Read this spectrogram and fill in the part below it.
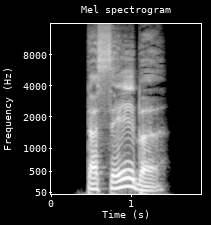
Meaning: nominative/accusative singular neuter of derselbe
- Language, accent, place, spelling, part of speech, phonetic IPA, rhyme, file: German, Germany, Berlin, dasselbe, pronoun, [dasˈzɛlbə], -ɛlbə, De-dasselbe.ogg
